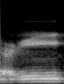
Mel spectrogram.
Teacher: فَأَمَّا مَنْ ثَقُلَتْ مَوَازِينُهُ فَهُوَ فِي عِيشَةٍ راضِيَةٍ، فَهُوَ، یہ تینوں حرف جلدی سے پڑھنے ہیں، فی کو تھوڑا سا کھینچ کے پڑھنا ہے، عی کو بھی تھوڑا سا کھینچ کر پڑھنا ہے، اور عین کی آواز حلق کے درمیان سے عی کر کے، ای نہیں کہنا، عی کہنا، عی آواز دبا کے تھوڑی سی پریکٹس کریں، انشاءاللہ العزیز آئے گا، بالکل آئے گا۔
